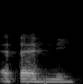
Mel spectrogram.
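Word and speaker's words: aeterni: Perceba que aqui não é a eterne, tá? O A está próximo do E, então ele fica mudo e nós só pronunciamos eterne.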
